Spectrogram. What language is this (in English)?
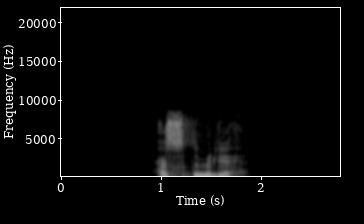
Kabyle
